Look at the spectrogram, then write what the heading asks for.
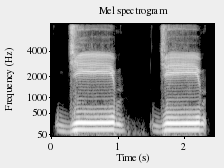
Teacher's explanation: تو زبان کا درمیان اوپر کے تالو کے درمیان سے لگے، یہ جو اوپر کا جو تالو والا حصہ ہے اس کے درمیان سے لگے، زبان کا درمیان اوپر تالو کے درمیان سے لگے تو اس وقت یہ حرف ادا ہوگا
